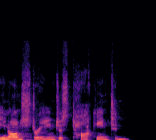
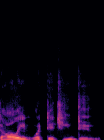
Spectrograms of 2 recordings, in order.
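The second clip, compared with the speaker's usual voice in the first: put-on stern, disapproving, scolding voice; 5 semitones lower than usual. Imagining how she will react on seeing this: imitating a stern voice. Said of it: "And be all stern".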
